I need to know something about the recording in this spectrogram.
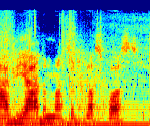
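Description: Gunfire pops in quick bursts.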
